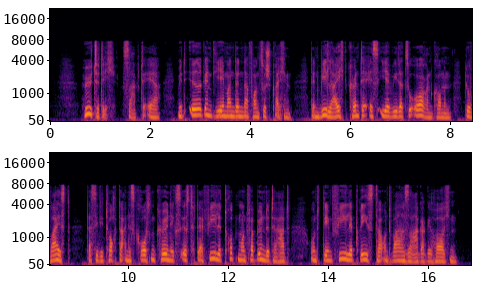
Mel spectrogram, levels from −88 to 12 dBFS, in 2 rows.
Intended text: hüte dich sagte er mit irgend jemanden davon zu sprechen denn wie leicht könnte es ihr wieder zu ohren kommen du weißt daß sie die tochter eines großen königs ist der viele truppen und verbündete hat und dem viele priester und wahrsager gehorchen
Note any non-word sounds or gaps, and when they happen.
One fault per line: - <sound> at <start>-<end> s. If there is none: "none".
none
